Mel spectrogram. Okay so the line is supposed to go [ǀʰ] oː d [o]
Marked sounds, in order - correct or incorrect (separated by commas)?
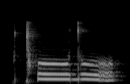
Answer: correct, incorrect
